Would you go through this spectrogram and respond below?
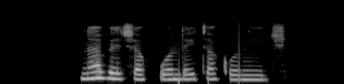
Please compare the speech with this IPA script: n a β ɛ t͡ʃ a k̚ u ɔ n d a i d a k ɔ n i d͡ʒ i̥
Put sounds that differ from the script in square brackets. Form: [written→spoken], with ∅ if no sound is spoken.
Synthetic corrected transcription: n a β ɛ t͡ʃ a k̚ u ɔ n d a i [d→t] a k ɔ n i d͡ʒ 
